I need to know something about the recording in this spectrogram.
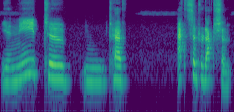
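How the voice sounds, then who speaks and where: A woman's voice: medium pitch, slow pace, fairly bright tone. A woman from Russia with a Russian accent, chatting casually in English as a guest. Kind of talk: casual conversation.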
